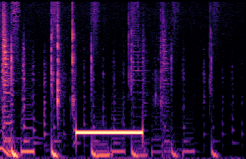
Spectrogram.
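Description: A single steady telephone ringback tone sounds for about a second, loud and clear, over rhythmic background music with a thumping beat; no one speaks.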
